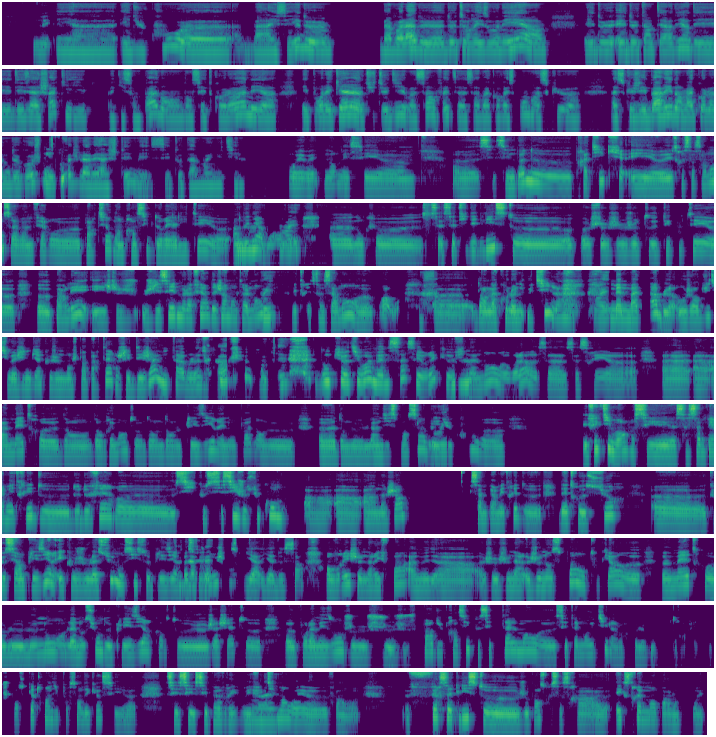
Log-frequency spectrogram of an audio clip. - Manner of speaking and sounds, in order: chuckle; unintelligible speech; laughing while speaking: "donc heu, bon"; stressed: "extrêmement"
- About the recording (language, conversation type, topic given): French, advice, Comment puis-je distinguer mes vrais besoins de mes envies d’achats matériels ?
